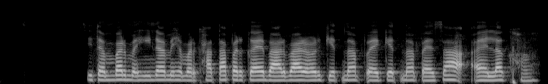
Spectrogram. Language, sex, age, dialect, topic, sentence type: Magahi, female, 18-24, Western, banking, question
